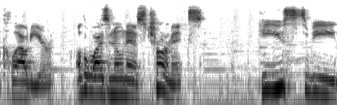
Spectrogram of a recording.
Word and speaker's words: Charmx: He goes by Charmx, like it has the IX at the end, but it just has the letter X at the end.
